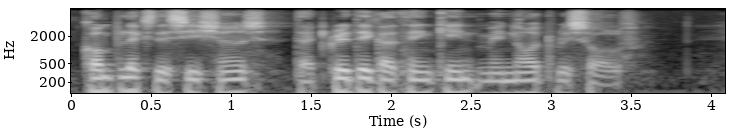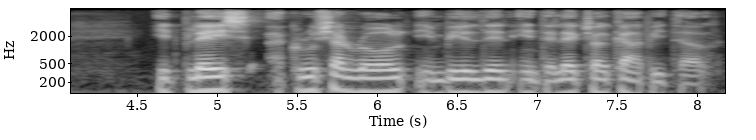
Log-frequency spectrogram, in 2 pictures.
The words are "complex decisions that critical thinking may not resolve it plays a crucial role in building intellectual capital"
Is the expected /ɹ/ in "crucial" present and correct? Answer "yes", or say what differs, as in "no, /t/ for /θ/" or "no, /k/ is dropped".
yes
